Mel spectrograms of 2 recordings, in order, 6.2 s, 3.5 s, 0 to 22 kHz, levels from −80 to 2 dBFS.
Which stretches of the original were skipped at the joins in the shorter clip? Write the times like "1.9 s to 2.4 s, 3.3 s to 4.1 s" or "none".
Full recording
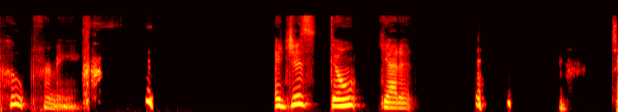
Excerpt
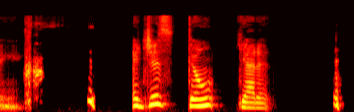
1.7 s to 2.6 s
